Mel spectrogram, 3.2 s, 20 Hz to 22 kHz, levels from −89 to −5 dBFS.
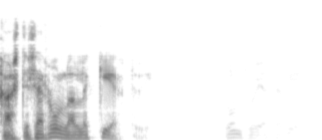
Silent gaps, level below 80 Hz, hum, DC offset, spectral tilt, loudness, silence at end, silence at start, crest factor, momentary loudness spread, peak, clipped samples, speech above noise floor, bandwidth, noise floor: none; -64 dBFS; none; under 0.1%; -3 dB/octave; -41 LUFS; 2.05 s; 0 s; 28 dB; 10 LU; -18 dBFS; under 0.1%; over 48 dB; 13 kHz; under -90 dBFS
